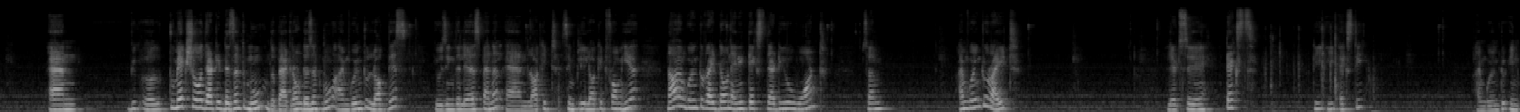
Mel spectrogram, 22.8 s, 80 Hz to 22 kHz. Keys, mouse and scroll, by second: 6.1 click, 11.0 click, 15.4-19.3 drag, 19.0-20.3 typing, 21.5-22.8 drag.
